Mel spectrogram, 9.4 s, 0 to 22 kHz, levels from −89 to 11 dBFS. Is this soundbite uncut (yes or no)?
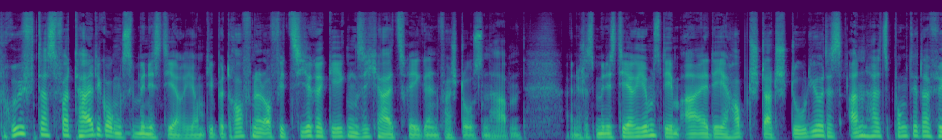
no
